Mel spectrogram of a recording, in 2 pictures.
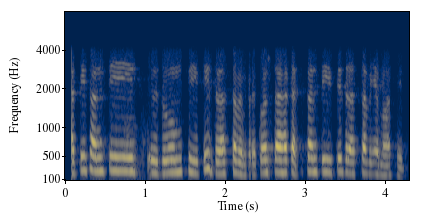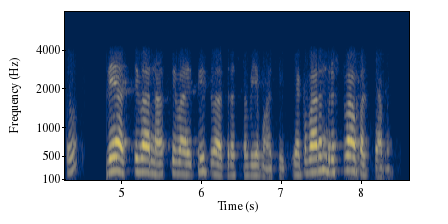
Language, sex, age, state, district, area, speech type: Sanskrit, female, 45-60, Andhra Pradesh, East Godavari, urban, conversation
